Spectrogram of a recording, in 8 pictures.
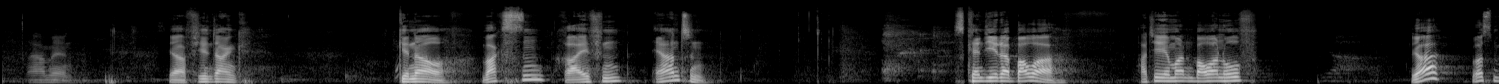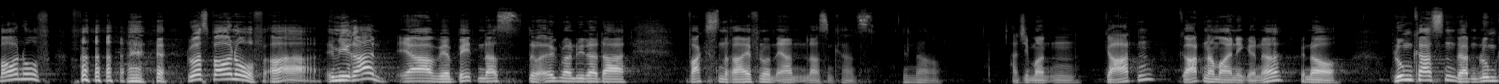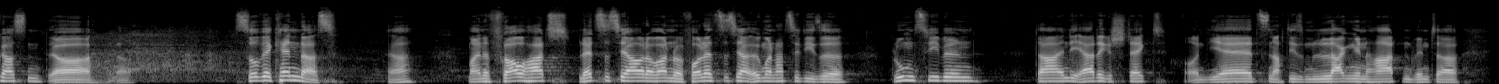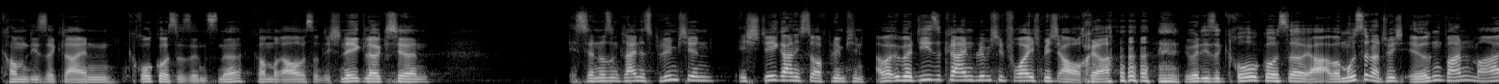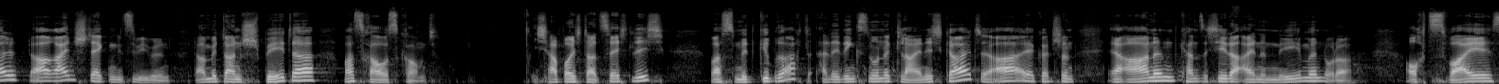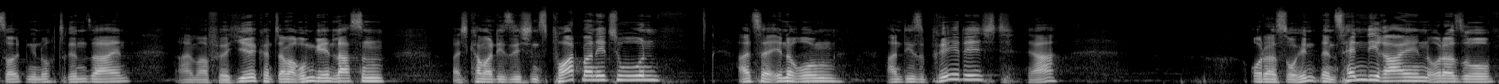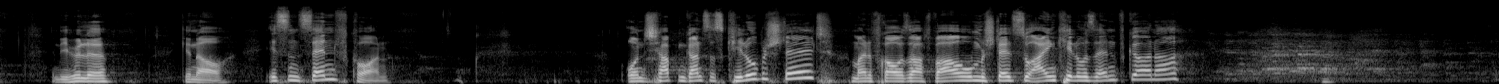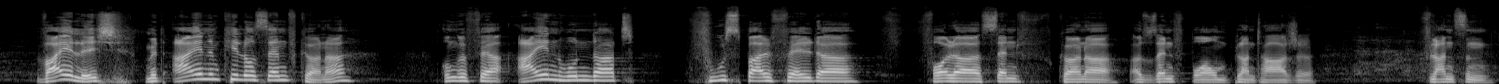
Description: Die zweite Predigt unserer Predigtreihe: Lets grow! Du erntest was du säst- Ausgehend vom Bild des Senfkorns geht es um die Frage, wie unsere Entscheidungen, Worte und Haltungen langfristig Wirkung entfalten.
